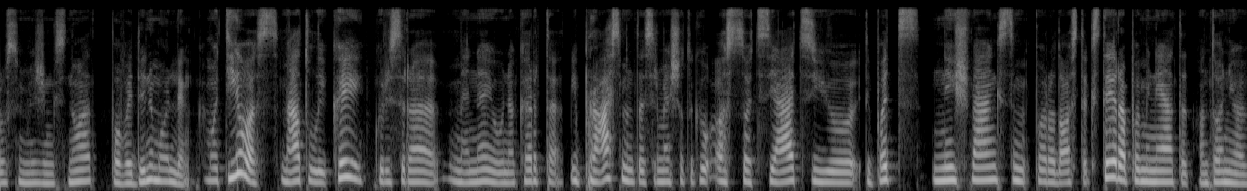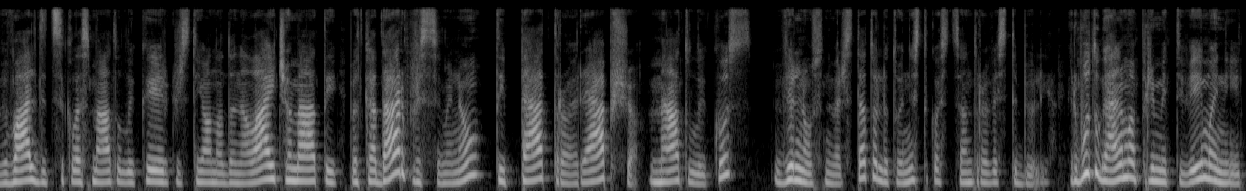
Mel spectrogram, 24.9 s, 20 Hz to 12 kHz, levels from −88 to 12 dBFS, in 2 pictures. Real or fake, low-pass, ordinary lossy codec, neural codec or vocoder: real; 9.9 kHz; Opus, 64 kbps; none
